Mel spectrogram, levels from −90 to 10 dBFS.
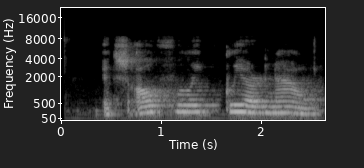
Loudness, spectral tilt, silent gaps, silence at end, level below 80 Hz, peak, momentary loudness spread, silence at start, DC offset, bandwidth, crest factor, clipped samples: -30 LUFS; -5.5 dB/octave; none; 0 s; -60 dBFS; -16 dBFS; 7 LU; 0.35 s; under 0.1%; 8.8 kHz; 14 dB; under 0.1%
